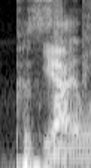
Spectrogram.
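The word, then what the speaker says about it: Psilence: Wait, I noticed a P sound. Is Silence P-S-I-L-E-N-C. Like spelled with a P?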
